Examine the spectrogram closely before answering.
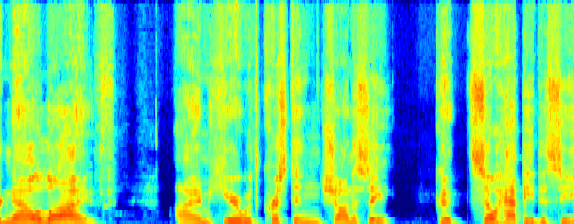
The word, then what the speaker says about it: Kristen Shaughnessy: and we are now live I'm here with Kristen shaunessy good so happy to see you I hope I pronounced your name correctly by the way you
